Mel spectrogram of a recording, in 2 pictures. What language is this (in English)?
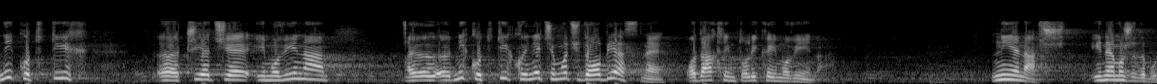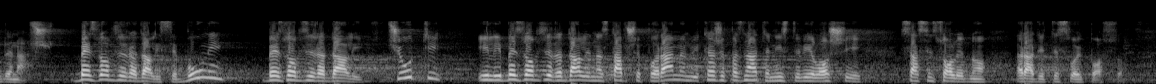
Serbian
